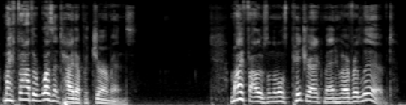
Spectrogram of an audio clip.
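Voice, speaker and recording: A man's voice: mid-range voice, very animated, brisk, darkish tone, husky, pitched above the performer's own voice. A man voicing an indignant, loyal young woman in a hardboiled detective story, earnest and defensive. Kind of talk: hardboiled detective audiobook dialogue.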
